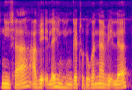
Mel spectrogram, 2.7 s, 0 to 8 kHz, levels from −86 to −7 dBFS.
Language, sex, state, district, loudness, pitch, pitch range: Wancho, male, Arunachal Pradesh, Longding, -18 LUFS, 110 Hz, 105-115 Hz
